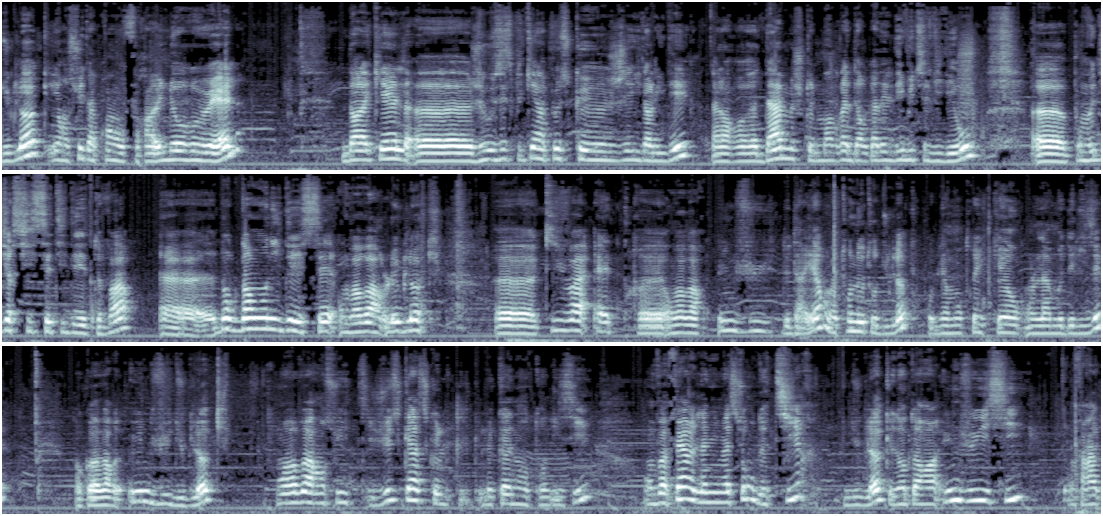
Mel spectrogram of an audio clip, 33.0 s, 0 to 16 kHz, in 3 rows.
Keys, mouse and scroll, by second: 17.2-19.0 middle drag, 19.1-23.3 middle drag, 25.5-27.9 middle drag.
